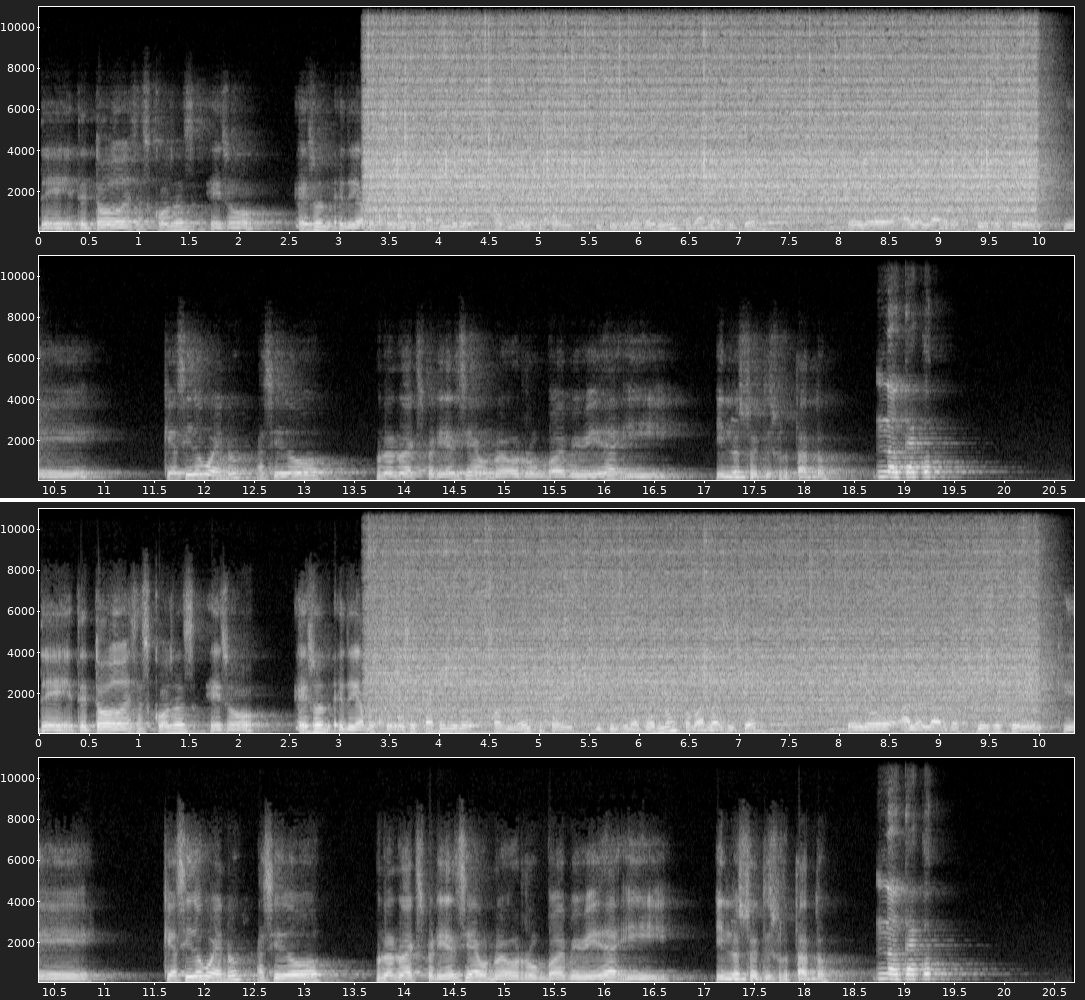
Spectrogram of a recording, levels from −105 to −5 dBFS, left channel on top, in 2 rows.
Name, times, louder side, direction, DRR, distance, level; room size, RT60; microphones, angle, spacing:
voice 1, 0.0-2.2 2.6-7.3 8.1-10.9 11.6-13.2 13.7-16.7 17.1-18.3, right 5 dB, 85° right, 9 dB, 0.5 m, -23 dB
sound 1, 3.2-10.0, left 4 dB, 40° left, 0.9 m, -22 dB
voice 2, 18.7-19.3, right 1 dB, 15° right, 4 dB, 0.6 m, -22 dB
19.5 x 14.0 x 2.4 m, 1.2 s
head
